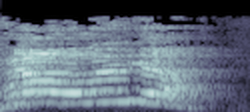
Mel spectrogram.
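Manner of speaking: high, loud, slow, belted shout. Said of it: "He goes".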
